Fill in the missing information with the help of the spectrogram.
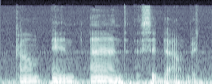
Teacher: because it was said in a very fast way, the d sound was dropped from the conjunction and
